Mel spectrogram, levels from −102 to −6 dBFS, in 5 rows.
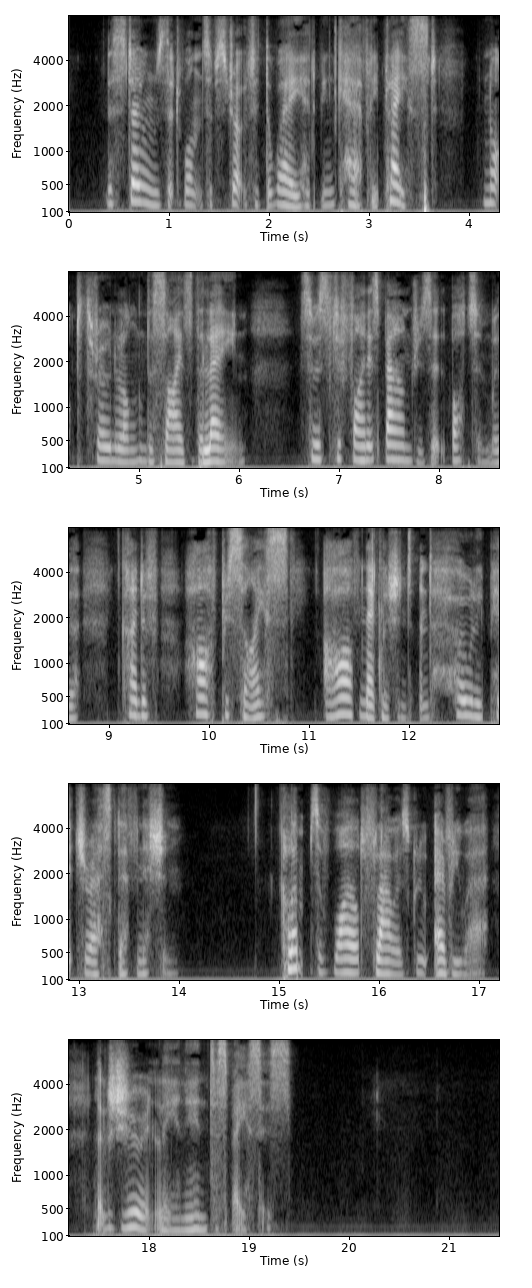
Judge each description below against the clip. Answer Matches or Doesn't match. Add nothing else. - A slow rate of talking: Matches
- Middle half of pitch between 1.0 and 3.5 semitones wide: Matches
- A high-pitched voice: Matches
